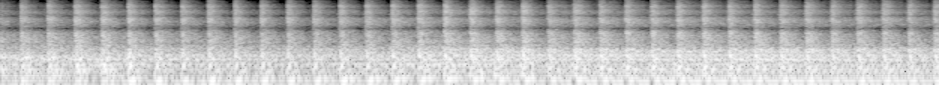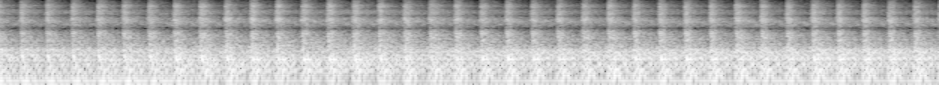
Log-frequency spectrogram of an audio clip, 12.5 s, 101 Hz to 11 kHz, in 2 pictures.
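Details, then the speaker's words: Electrolux LTE12 washing machine during a suspension test: fast, regular banging at about three knocks per second as the hose slaps the spinning basket. "Gente, esse barulho é que a mangueira tá batendo no cesto da máquina."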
